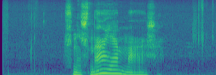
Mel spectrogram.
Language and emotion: Russian, sad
